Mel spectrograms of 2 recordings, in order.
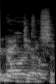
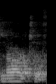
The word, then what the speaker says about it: Naruto: It's not Naruto, it's Naruto, right?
